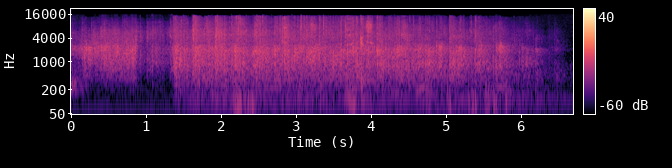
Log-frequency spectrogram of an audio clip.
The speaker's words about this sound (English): I'll go back and sit down and come up again. I don't get applauded much. Thank you.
